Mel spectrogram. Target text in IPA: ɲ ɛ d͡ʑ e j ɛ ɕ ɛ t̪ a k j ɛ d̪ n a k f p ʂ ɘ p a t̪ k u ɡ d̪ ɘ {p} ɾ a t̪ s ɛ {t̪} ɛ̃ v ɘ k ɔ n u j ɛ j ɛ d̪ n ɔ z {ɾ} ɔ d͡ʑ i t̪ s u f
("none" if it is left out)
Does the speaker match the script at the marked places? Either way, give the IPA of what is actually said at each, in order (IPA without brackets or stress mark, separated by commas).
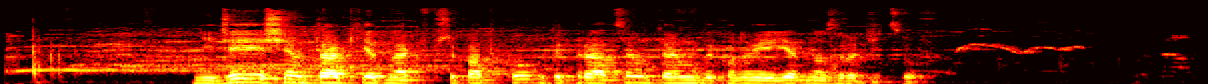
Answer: p, t̪, ɾ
